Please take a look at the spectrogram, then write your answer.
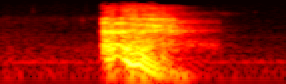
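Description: A single loud cough from a man, one rough burst lasting about half a second, with no talking around it and only a faint low hum in the background.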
